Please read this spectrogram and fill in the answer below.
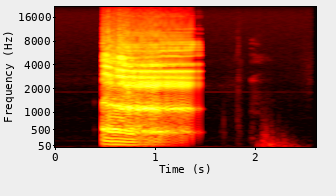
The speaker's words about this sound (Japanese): こんなゲロみたいなゲップでも興奮するんだ君。ちょっと引いちゃうな。私のゲップでいっちゃえ。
